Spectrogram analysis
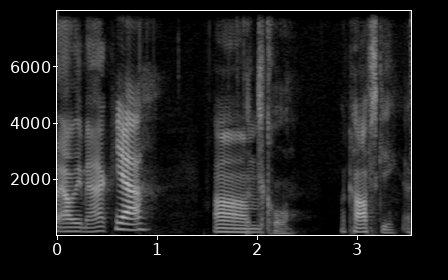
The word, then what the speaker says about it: Macofsky: Macofsky.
